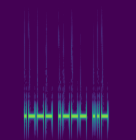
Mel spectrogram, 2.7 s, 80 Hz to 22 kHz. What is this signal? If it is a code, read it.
Morse code, heard as a keyed tone, about 28 wpm, 700 Hz. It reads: JJU
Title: USA Call Sign Postfixes - 3 Letters 28wpm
